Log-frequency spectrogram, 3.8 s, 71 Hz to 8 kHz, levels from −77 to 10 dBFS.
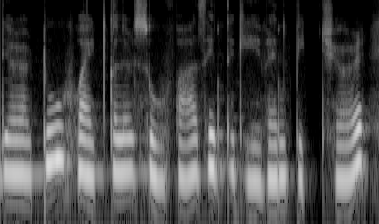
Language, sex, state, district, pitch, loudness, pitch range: English, female, Assam, Kamrup Metropolitan, 210 Hz, -17 LUFS, 195-220 Hz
